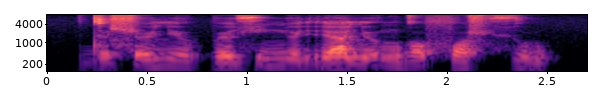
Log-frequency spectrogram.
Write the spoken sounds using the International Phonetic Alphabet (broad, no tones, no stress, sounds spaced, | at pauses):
d ɨ ɬ ø lʲ ø ʊ̯ p ø ç ɨ ɲ ø rʲ a lʲ o ŋ ɡ ɔ f ɔ ɬ ç u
